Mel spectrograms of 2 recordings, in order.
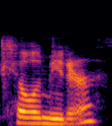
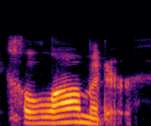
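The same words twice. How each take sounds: First: The stress is on the first syllable. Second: The stress is on the second syllable. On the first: "in British English they stress the kilo" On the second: "our stress is on this O"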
